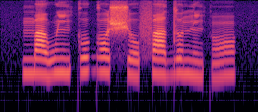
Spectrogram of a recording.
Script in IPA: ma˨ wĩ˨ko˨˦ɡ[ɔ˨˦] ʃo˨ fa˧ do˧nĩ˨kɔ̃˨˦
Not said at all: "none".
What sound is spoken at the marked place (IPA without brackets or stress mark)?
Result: ɔ˧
